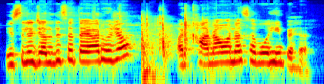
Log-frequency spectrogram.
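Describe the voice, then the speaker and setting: Woman acting as a nagging mother, comedy sketch, scolding, fairly high voice. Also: background noise, lightly acted. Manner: scolding, nagging, quick complaints. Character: scolding, complaining middle-aged mother.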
